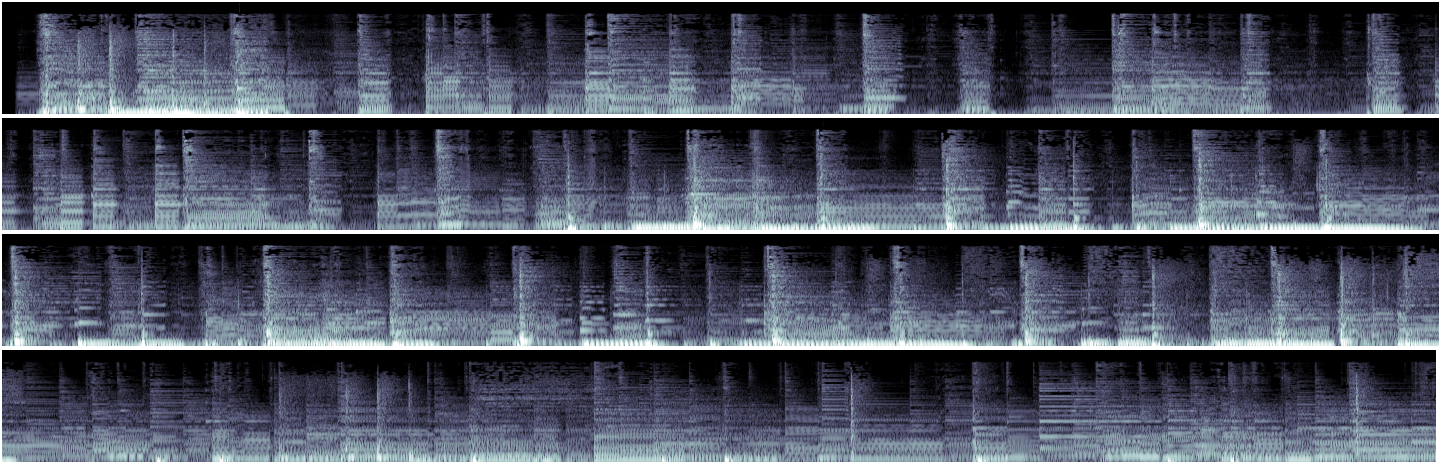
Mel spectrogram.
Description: Gaelic Groove

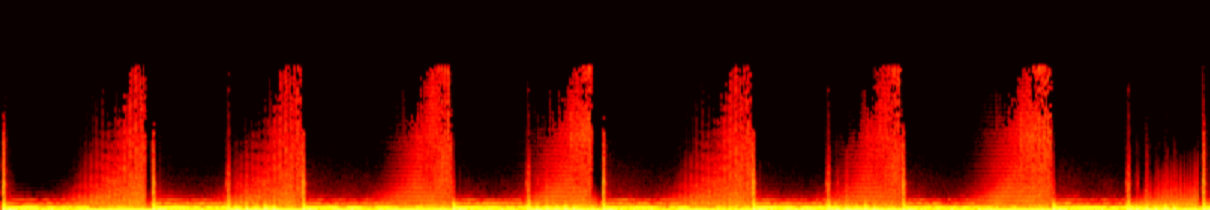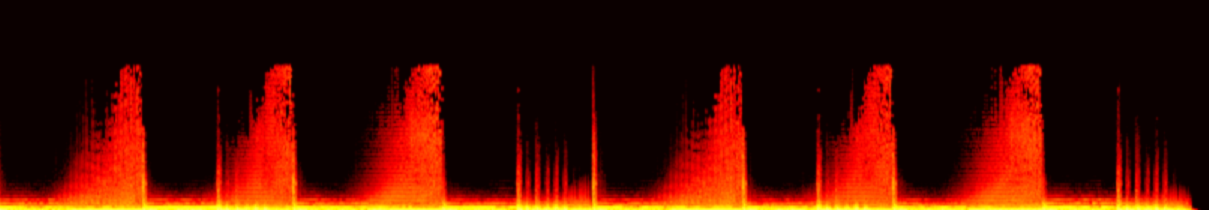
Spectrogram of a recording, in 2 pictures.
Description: Ominous Chase Panning Pulse G, Key of G

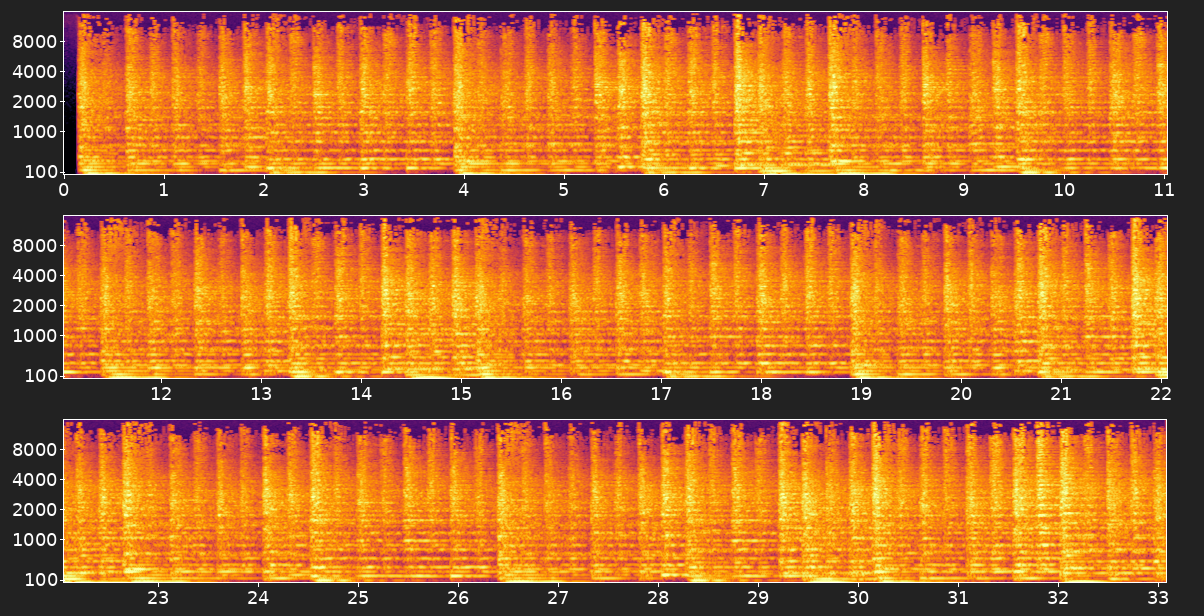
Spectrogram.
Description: Strings Mix

